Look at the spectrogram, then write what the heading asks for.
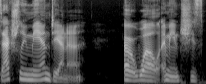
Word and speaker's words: Mandanna: ma man it's actually Mandana oh well I mean she's British so she says I pronounce Mandana so that it rhymes with bandana God it's like she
